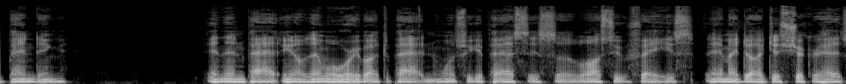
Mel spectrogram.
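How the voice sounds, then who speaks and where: Male sleep-podcast host, heavy vocal fry, whimsical and hesitant, wandering sentences, close dry sound over soft music. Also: mid-range voice, dry recording. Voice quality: creaky, gravelly. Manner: meandering, hesitant, halting, trailing off; lighthearted, whimsical. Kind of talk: rambling bedtime monologue to help listeners sleep.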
